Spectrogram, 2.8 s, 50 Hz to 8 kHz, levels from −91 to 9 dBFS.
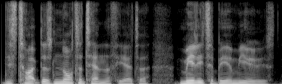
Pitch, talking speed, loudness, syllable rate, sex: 125 Hz, 235 wpm, -18 LUFS, 7.3 syllables/s, male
